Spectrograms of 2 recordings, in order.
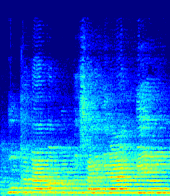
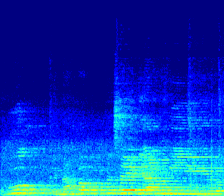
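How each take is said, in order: First: It is said in an angry, harsh tone. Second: It is said in a calm, polite tone. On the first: The speaker is reacting with immediate anger. The speaker calls it wrong. "Langsung marah kan?" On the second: The speaker is expressing the feeling politely. The speaker calls it right. "Harusnya berbicara dengan sopan, misalnya diam sejenak"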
